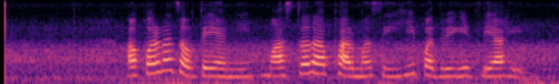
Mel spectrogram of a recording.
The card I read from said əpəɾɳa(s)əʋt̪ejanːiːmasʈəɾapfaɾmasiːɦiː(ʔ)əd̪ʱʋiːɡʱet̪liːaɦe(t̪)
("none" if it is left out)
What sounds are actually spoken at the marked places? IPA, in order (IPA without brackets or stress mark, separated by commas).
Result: t͡s, p, none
